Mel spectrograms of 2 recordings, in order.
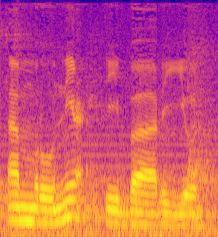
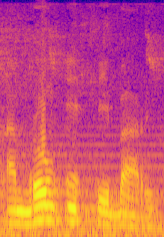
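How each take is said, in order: First: The last word ends with the full -iyun ending. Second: The last word ends clipped, without the -yun ending. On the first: It follows the formal reading rules. "baca nak kena kaedah dia tu" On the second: It is the ordinary everyday reading. "apabila kita baca hak biasa tak apalah"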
